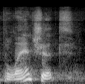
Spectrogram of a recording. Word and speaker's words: Blanchett: do you know Kate Blanchet I know it's pronounced Blanchett oh she said so on Ellen did she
